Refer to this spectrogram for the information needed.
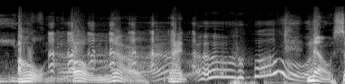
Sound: laughs

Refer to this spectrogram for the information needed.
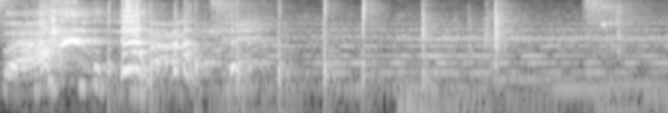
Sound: chuckles; knocking

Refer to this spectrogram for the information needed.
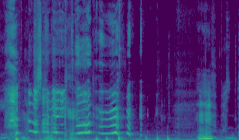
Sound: crying

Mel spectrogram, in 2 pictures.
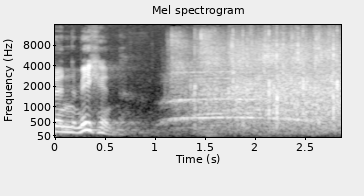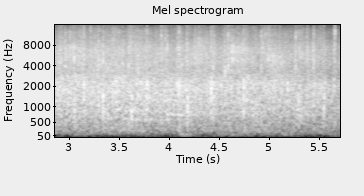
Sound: audience applauding

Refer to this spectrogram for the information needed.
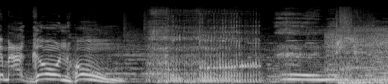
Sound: snoring

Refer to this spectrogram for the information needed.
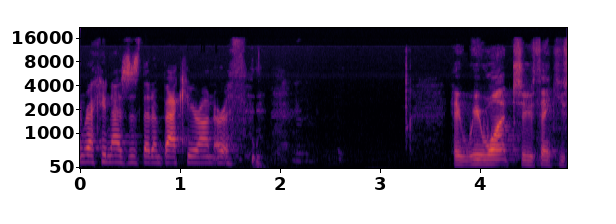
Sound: chuckles

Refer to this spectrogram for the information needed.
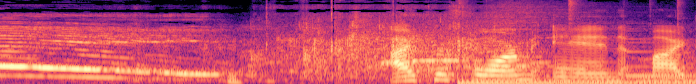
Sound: applauding

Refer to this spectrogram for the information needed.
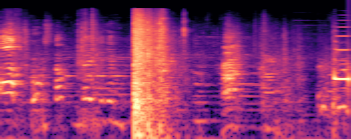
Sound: leg thuds loudly

